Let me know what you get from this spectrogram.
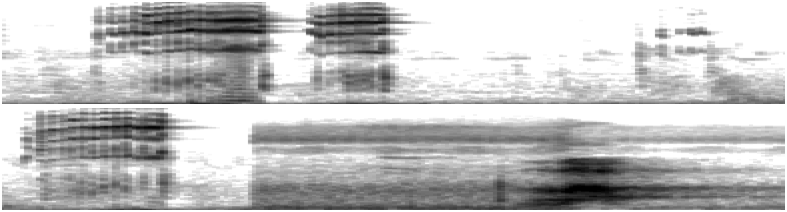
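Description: Spider monkey giving three bursts of shrill, rapidly pulsed squeals, then a rush of broadband noise and one lower squeak.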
